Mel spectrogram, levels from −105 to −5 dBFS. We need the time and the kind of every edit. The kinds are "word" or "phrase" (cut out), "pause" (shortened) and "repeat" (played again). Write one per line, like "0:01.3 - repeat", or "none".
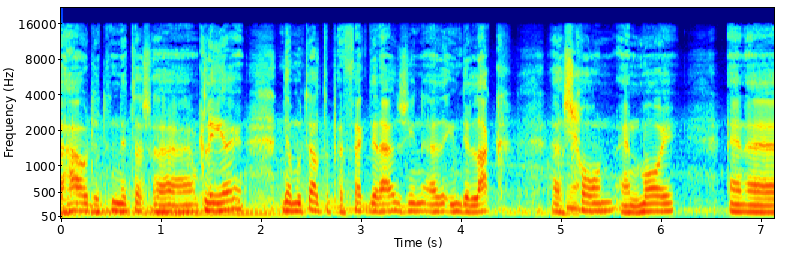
0:01.3 - word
